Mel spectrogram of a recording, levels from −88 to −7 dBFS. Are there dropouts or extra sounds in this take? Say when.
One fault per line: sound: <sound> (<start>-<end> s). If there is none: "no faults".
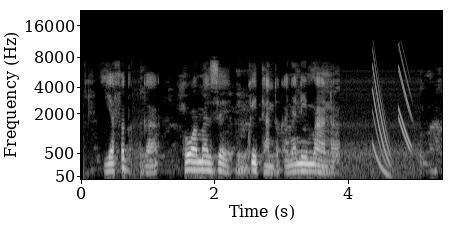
sound: dropout (0.8-0.9 s)
sound: chirp (4.4-5.0 s)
